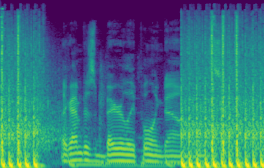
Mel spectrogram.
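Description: Rapid bursts of automatic gunfire from a gun in the video game Rust crackle at the start and end, with someone talking over a pause in the shooting between them.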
